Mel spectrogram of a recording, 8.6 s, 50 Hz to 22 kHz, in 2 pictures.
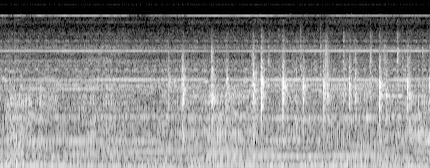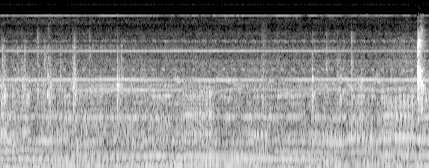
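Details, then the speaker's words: C-Bot 3D printer after upgrade to DuetWifi with TMC2660 drivers: quiet Z-axis stepper hum with irregular light ticks and rattles; suspected lead screw resting on stepper shaft inside flexible couplers. "speed of the z-axis and that rattle I have not been able to figure out where that's coming from I think it's inside the couplers these are flexible couplers"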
